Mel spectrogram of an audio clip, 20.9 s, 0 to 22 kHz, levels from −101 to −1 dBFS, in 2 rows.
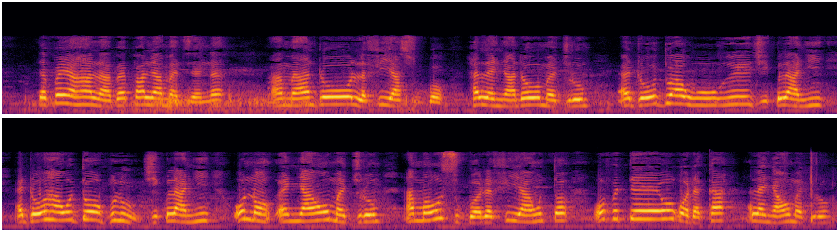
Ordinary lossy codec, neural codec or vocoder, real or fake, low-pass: AAC, 32 kbps; none; real; 7.2 kHz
